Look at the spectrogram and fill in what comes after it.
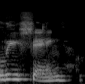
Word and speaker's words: Li Shang: For Lei, was it Ling Shay? How do I say it? – Li Shang. – Li Shang. I got it backwards.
